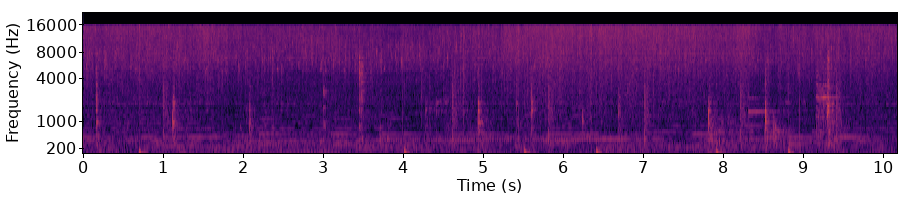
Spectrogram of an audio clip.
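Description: Diced carrots and green pepper frying in oil in a frying pan, a steady sizzle, stirred with a wooden spatula that knocks and scrapes against the pan at irregular moments.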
